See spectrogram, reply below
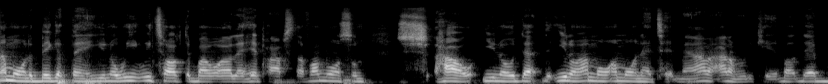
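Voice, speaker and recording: On his own livestream podcast, a Baltimore man riffs loosely to the chat. His voice is a bit high for a man, dark and mellow, and his street talk is heated and emphatic as he keeps circling back to repeat himself.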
